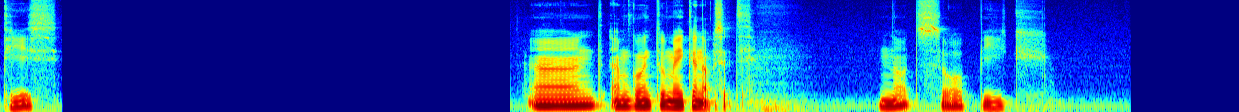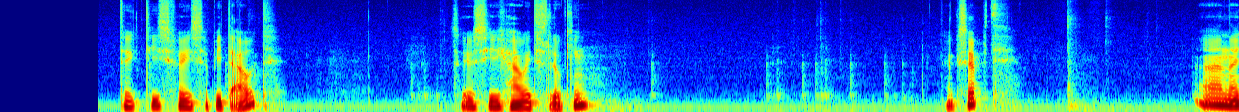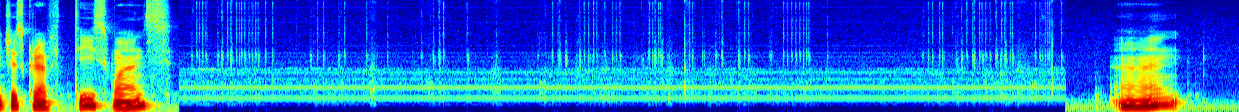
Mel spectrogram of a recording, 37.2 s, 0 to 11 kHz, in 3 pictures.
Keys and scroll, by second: 6.7 o, 11.3 3, 22.9 2, 29.0 shift+super+e, 30.1 shift+super+e, 35.0 shift+super+e.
